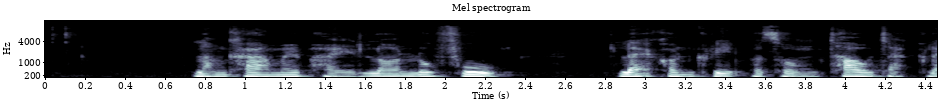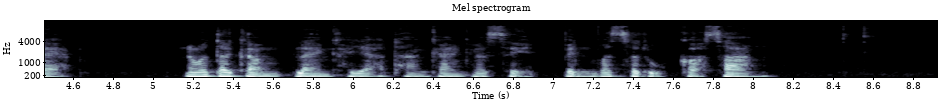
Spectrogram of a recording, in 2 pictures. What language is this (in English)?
Thai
